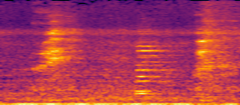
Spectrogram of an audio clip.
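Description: A man breathing out hard with the effort of a dumbbell triceps kickback, with a forceful exhale about half a second in and another at the end. A brief horn-like toot comes about one and a half seconds in, over a steady low hum.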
